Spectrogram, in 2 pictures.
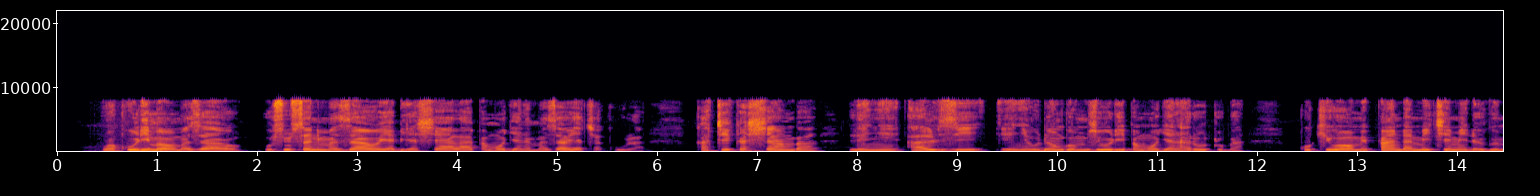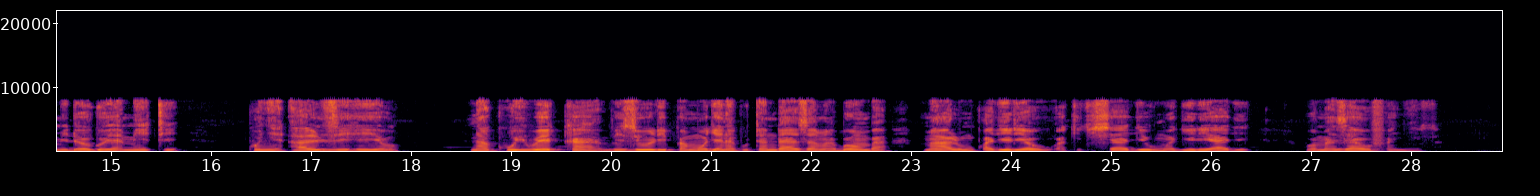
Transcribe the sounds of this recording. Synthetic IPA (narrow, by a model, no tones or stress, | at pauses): wakulimawamazaɔ | hususanimazaɔjaɓiaʃaɾapamɔʄanamazaɔjat͡ʃakula | katikaʃamba | lɛɲɛalzijɛɲɛuɗɔŋɡɔm̩zuɾipamɔʄanaɾutuɓa | kwakʰiwawamɛpandamit͡ʃɛmiɗɔɠɔmiɗɔɠɔjamiti | kwɛɲɛʔalziɦijɔ | nakʰuiwɛkʰavizuɾipamɔʄanakutandazamaɓɔmba | maːlum̩kwaːʄilijauhakiki̥ʃaʄiumwaɡiliaʄi | wamazaɔufaɲikḁ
